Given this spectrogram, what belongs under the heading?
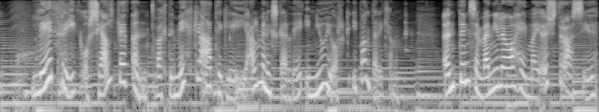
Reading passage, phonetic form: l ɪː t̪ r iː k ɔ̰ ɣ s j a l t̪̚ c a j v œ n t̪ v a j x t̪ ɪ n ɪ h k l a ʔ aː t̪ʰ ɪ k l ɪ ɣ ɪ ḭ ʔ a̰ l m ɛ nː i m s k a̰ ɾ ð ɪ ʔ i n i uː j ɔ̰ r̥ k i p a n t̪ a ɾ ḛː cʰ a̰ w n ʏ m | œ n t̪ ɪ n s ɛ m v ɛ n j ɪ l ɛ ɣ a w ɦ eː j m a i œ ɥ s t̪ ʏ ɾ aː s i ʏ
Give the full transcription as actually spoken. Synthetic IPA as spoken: l ɪː t̪ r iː k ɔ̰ ɣ s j a l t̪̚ c a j v œ n t̪ v a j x t̪ ɪ m ɪ h k l a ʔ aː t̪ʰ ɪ k l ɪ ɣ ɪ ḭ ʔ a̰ l m ɛ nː i ŋ s k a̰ ɾ ð ɪ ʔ i n j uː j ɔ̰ r̥ k i p a n t̪ a ɾ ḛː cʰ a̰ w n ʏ m | œ n t̪ ɪ n s ɛ m v ɛ n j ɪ l ɛ ɣ a w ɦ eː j m a i œ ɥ s t̪ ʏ ɾ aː s i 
